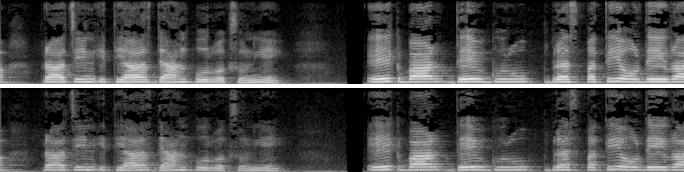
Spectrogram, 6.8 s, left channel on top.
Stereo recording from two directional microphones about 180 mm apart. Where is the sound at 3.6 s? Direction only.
40° left (ahead or behind).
